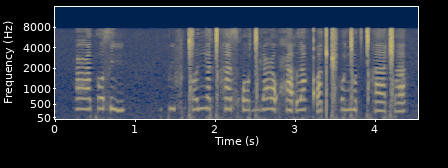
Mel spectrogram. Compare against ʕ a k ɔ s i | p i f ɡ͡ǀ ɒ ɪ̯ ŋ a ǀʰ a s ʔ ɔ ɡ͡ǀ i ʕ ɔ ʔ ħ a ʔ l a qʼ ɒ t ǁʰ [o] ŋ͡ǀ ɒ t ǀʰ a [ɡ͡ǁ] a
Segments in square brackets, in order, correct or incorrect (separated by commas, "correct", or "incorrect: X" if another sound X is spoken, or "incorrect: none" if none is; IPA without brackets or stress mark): incorrect: ɔ, correct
